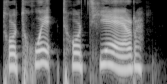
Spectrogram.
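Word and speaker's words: tourtière: They're going to be serving on the menu poutine, British Columbia salmon, beef from Canada, and tortiere. That's how you say it.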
